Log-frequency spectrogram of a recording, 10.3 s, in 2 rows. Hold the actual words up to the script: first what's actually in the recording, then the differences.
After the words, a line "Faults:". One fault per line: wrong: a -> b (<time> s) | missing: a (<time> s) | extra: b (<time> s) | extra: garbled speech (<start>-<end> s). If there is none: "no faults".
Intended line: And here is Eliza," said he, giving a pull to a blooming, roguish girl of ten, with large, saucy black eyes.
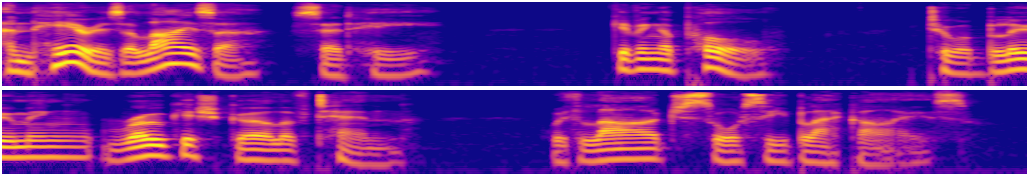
And here is Eliza," said he, giving a pull to a blooming, roguish girl of ten, with large, saucy black eyes.
Faults:
no faults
